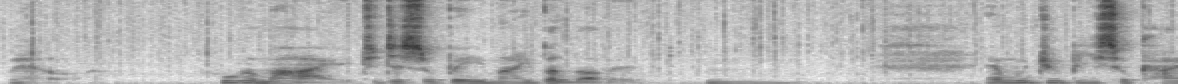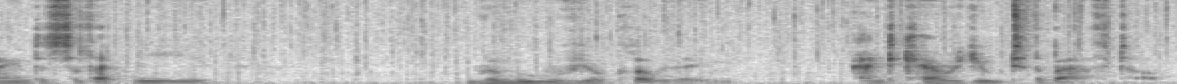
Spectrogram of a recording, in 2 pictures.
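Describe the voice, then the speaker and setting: A man acting a slow, gravelly demon king lover. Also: mid-range voice, a little hiss or hum, close to an everyday voice, poor audio. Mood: teasing, seductive. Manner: slow, intimate, formal wording, gently amused. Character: feared male demon king, devoted, teasing, softly possessive lover. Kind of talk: romantic fantasy audio roleplay.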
